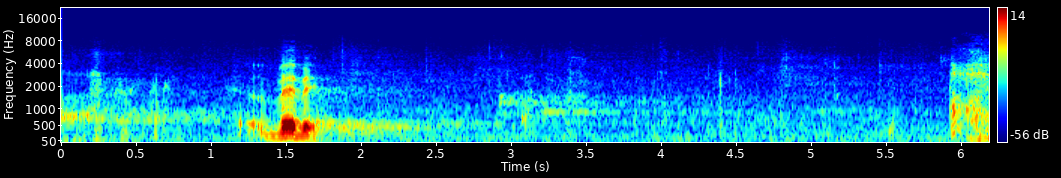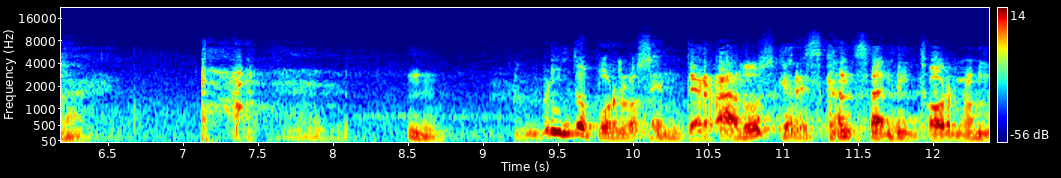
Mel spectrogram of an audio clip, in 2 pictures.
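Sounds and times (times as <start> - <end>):
speech: 1.3 - 1.9, 9.6 - 12.3
man coughing: 7.1 - 8.1.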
